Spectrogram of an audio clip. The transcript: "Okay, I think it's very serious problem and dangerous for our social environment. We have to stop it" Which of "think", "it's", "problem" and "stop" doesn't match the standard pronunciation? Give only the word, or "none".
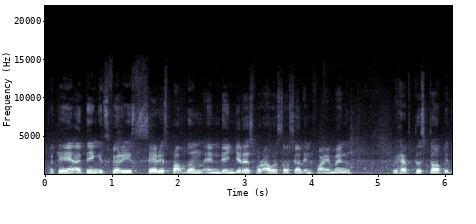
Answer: think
